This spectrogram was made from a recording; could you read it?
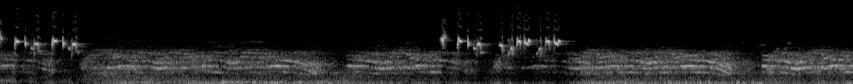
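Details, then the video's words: Bulbul song phrases, described as a pure, untrained throat: two quick bursts of four to five bright chirped notes, one at the start and one midway, over a steady low droning hum. "اجمل مداور لغات بلبل خام حنجره نقيه"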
